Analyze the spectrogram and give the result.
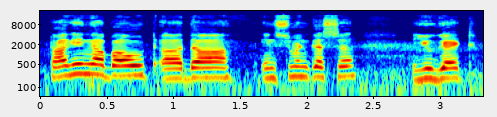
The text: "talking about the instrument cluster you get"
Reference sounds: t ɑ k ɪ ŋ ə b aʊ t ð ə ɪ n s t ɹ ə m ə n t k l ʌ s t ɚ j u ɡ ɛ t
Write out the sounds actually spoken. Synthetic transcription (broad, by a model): t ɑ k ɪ ŋ ə b aʊ t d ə ɪ n s t ɹ ə m ə n t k ʌ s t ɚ j u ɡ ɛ t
